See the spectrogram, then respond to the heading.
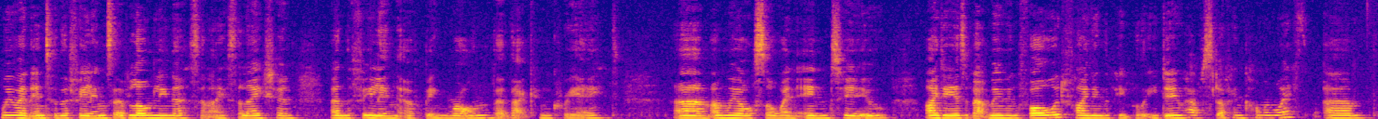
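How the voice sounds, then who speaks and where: A woman speaks in a fairly high, monotone voice with flat intonation, over noticeable background noise and audible room echo. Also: moderate pace. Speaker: EFT practitioner. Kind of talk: tutorial. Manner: unscripted, halting with fillers.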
